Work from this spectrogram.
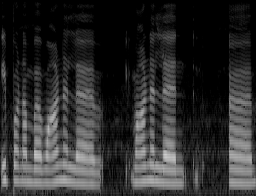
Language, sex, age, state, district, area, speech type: Tamil, female, 45-60, Tamil Nadu, Viluppuram, urban, spontaneous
